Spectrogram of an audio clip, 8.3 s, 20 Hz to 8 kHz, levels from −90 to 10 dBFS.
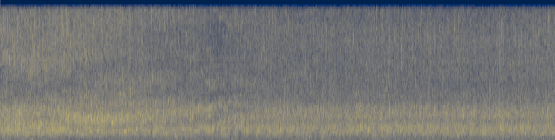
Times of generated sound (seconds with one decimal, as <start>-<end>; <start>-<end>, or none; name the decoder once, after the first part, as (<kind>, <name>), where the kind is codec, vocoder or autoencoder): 3.1-3.7 (vocoder, HiFi-GAN)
